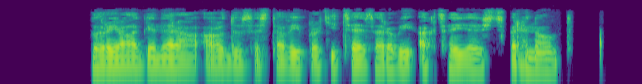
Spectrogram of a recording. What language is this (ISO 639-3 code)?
ces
